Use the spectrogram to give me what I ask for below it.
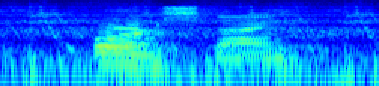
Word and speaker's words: Ornstein: That's a German name. Trust me, it's a German name. Ornstein.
